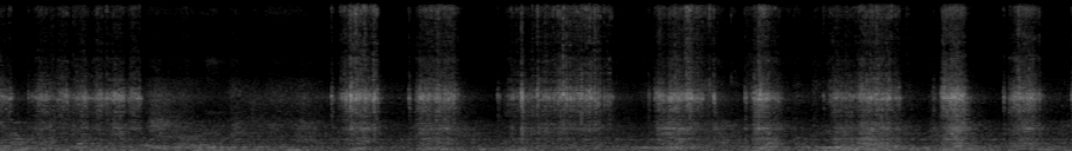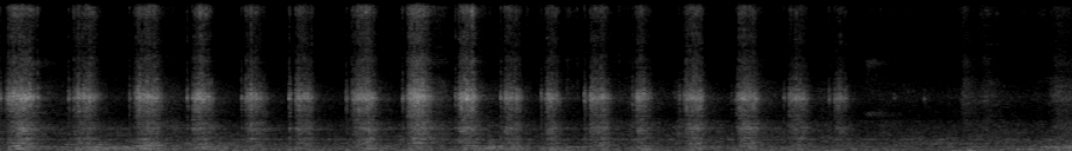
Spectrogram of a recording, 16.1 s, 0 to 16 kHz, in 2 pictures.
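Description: Dry granules being rubbed by hand through the wire mesh of a brass 20-mesh sieve: a rhythmic scraping of about two to three strokes a second that starts a couple of seconds in and stops shortly before the end.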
